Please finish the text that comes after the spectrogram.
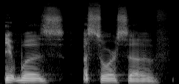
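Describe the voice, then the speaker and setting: A deep-voiced man hosts a relaxed conversation, his pitch sitting very low. He affirms his guest often and turns the guest's words into thoughtful follow-up questions. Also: slow pace. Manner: affirming, short "yeah" backchannels, reflective. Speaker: interview host. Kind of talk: casual interview questions.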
